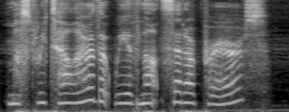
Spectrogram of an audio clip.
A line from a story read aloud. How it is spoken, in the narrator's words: my little sister whispered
